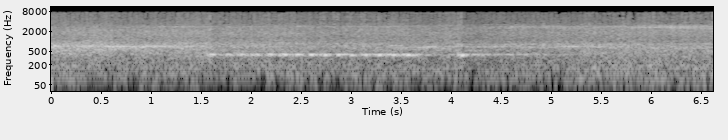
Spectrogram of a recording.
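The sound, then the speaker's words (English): A church audience applauds to praise the Lord at the close of a service. The clapping forms a dense, sustained wash at a steady level for several seconds, with faint held tones underneath. “Give the Lord the biggest hand of praise as we close tonight.”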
